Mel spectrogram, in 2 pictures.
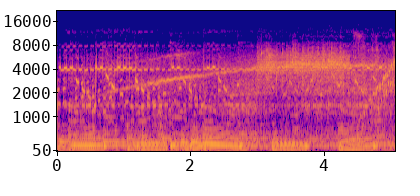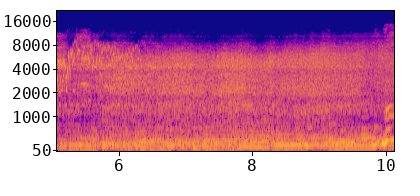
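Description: Cartoon background music with a steady low pattern, laid over sound effects for a typhoon springing up: rising whistling glides over the first few seconds, another quick upward sweep about five seconds in, and a steady rushing, wind-like hiss from about three seconds in.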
